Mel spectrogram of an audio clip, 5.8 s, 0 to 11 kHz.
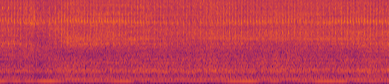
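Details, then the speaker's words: Renault 5 Gordini Turbo, non-electronic idle mixture screw turned out (richer), likely unadjusted for years; low lumpy idle with the beat sagging, delayed response; rough idle from over-rich mixture, screw turned back in. "go now that is I'm unscrewing that which makes it richer and it doesn't like it so I'm going to screw it back in again"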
